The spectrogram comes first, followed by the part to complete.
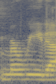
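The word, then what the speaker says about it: Mérida: In Spanish, this is pronounced Merida and is a place name and a given name of unknown meaning.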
